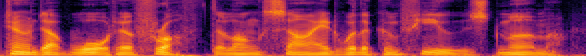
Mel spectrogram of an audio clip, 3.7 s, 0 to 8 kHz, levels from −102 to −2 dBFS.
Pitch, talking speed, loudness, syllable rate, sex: 85 Hz, 165 wpm, -20 LUFS, 5.4 syllables/s, male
